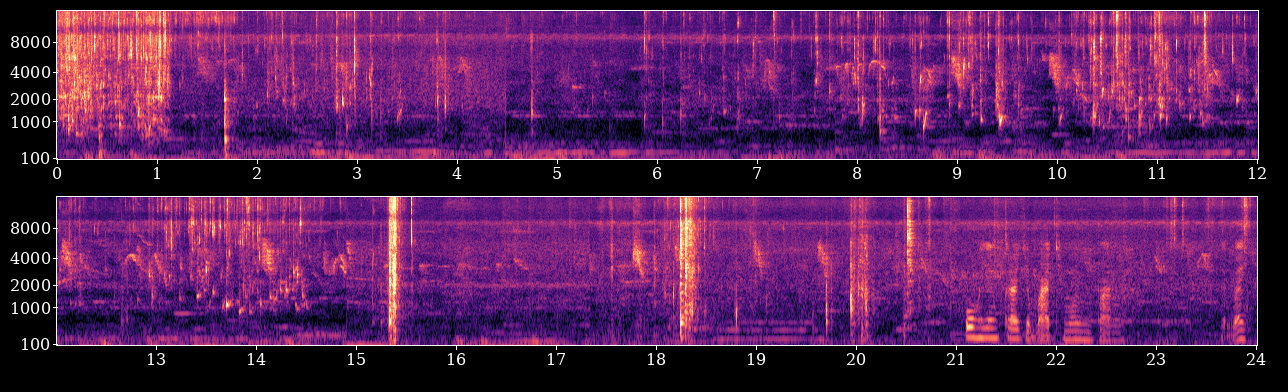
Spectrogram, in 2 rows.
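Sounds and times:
water splashing and sloshing: 0:00.0 - 0:04.5, 0:05.8 - 0:15.5.

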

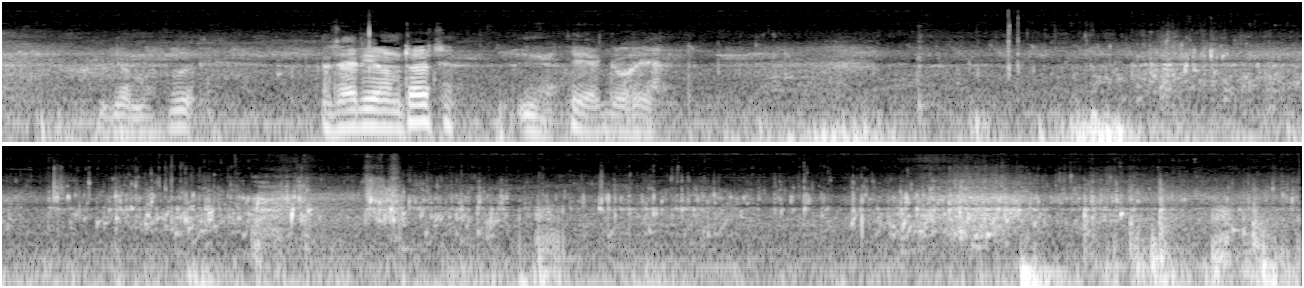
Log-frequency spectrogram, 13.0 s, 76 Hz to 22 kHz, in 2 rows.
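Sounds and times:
water splashing and sloshing: 0:04.6 - 0:13.0
low thump: 0:11.6 - 0:13.0.

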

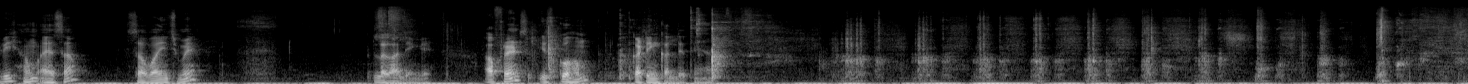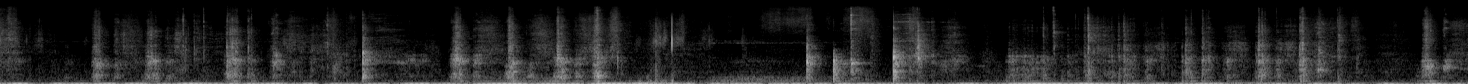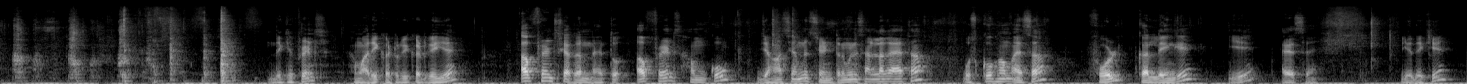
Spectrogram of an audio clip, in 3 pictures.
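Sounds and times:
scissors cutting cardboard: 0:08.4 - 0:15.0, 0:15.6 - 0:20.9, 0:23.2 - 0:28.3, 0:28.9 - 0:31.8.

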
